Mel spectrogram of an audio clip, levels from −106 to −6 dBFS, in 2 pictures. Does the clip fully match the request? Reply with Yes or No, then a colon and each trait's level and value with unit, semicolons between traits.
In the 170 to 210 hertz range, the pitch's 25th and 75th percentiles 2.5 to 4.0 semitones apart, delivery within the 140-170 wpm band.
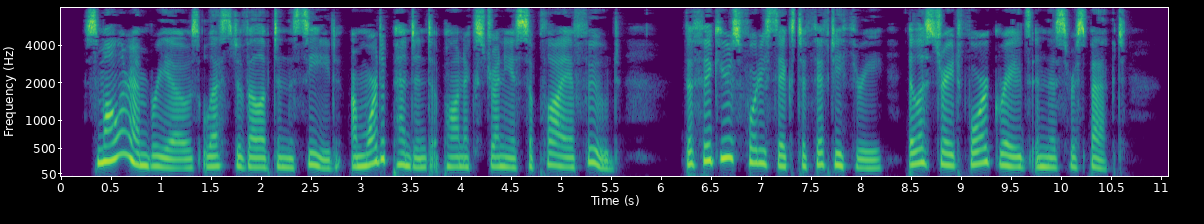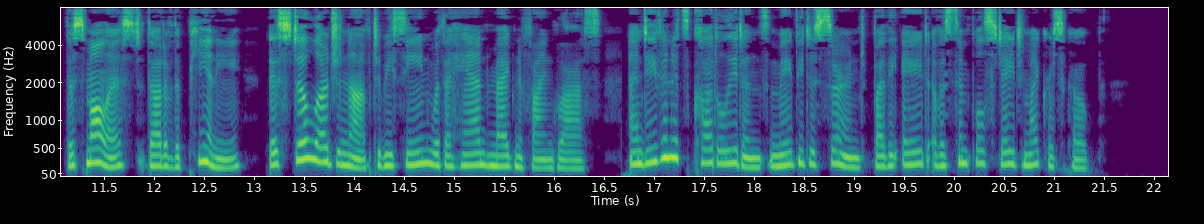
No: high, 190 Hz; average, 4.6 semitones; average, 165 wpm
